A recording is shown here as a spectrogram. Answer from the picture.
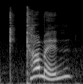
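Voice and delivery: high, loud startled call; crying out. A narrator's reading. Master in bed answering the door, crying out. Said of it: "cried Mister Jarvie".

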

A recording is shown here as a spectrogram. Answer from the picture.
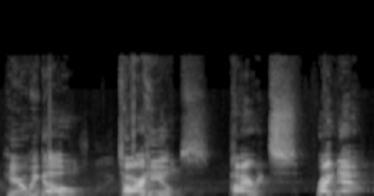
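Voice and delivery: loud, high kickoff call; hype call. Real, not acted. Gamer hyping the kickoff, loud and high. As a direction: fire up the game start.

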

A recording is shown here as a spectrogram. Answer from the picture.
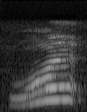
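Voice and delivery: confused yelling at the screen; startled and loud; alarmed shouting. Real, not acted. Sudden game event, panic.

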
